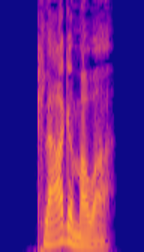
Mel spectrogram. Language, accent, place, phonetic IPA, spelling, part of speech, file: German, Germany, Berlin, [ˈklaːɡəˌmaʊ̯ɐ], Klagemauer, noun, De-Klagemauer.ogg
- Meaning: Wailing Wall, Western Wall, Kotel in Jerusalem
